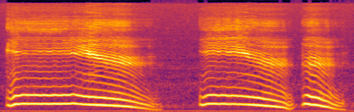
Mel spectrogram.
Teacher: I first produce cardinal number 1, E, and then I round my lips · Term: rounded front vowel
